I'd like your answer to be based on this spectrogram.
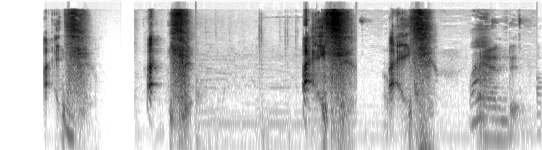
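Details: Woman sneezing repeatedly during a livestream, about five sharp, forceful sneezes, some with a short voiced catch before them, in a small room; she never remembers to take her Claritin.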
